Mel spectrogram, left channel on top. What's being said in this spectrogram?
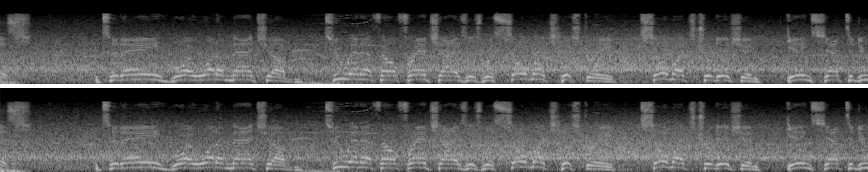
Today, boy, what a matchup. Two NFL franchises with so much history, so much tradition, getting set to do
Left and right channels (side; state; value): both; normal; correlation 0.68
